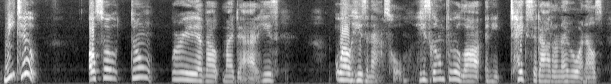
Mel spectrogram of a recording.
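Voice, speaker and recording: A woman's voice: mid-range voice, expressive, moderate pace, lightly acted. A woman playing a trusting, candid young woman who is a friendly confidante in an audio drama.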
